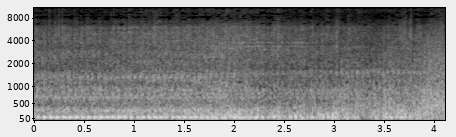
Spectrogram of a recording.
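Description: A motorbike passes close by.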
